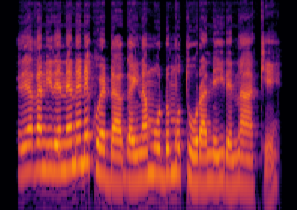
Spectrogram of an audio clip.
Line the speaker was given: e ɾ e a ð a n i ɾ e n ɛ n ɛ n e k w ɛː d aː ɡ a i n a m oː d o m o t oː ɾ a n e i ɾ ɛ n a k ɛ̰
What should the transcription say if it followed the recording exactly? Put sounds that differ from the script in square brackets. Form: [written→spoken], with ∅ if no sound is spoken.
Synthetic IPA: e ɾ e a ð a n i ɾ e n ɛ n ɛ n e k w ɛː d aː ɡ a i n a m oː d o m o t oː ɾ a n e i ɾ ɛ n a k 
